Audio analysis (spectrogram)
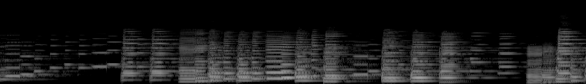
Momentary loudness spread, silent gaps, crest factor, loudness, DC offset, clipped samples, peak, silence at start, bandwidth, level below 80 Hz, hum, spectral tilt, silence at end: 13 LU; none; 18 dB; -35 LUFS; under 0.1%; under 0.1%; -18 dBFS; 0 s; 12.5 kHz; -74 dBFS; none; -6.5 dB/octave; 0 s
